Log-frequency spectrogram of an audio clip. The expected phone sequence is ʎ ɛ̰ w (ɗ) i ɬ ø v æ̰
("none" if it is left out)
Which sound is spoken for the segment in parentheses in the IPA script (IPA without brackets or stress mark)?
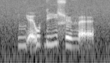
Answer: ɗ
